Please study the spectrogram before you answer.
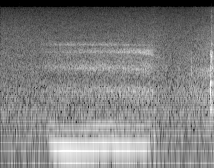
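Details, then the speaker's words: A female Great Dane snoring while wide awake: a single drawn-out, low, buzzing snore-like breath. "Benatar. Are you snoring? Are you awake and still snoring?"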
